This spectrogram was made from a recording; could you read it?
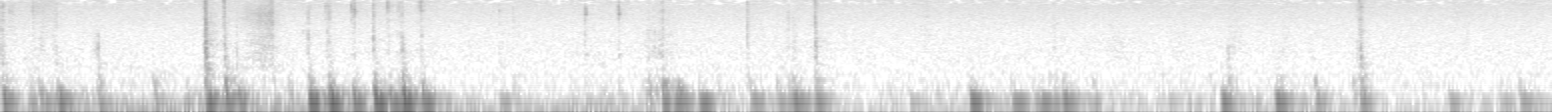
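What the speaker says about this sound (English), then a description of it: "I'm going to type in Python version to see that the path was added" Someone types a Python version check at a Windows command prompt, producing soft irregular keyboard clicks in short bursts with brief pauses, close and fairly quiet, with no voices.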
